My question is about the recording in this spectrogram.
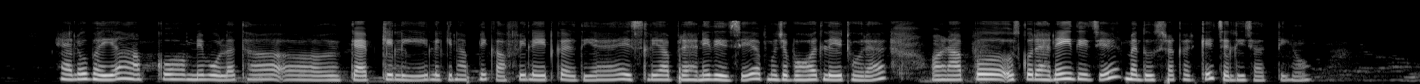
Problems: none marked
